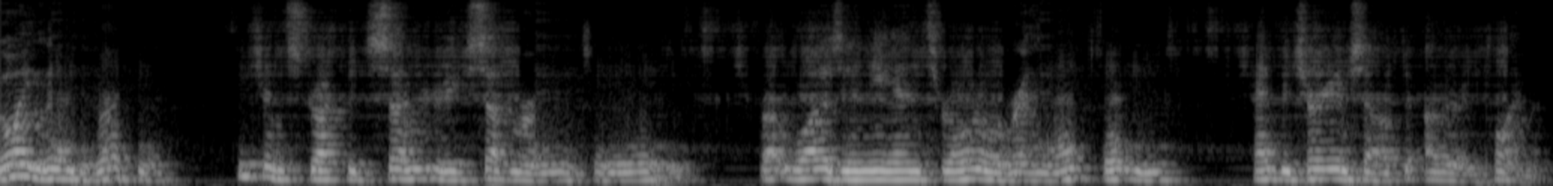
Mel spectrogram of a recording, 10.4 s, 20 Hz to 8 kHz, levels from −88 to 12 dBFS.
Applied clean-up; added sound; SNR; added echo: neural separator model SepFormer DNS4.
